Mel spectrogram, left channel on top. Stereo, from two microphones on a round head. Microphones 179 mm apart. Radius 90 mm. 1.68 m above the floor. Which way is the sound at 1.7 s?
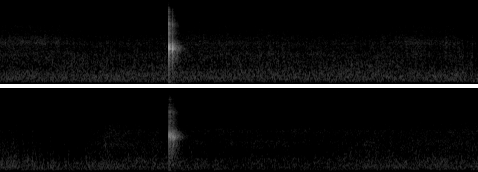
50° left (ahead or behind).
